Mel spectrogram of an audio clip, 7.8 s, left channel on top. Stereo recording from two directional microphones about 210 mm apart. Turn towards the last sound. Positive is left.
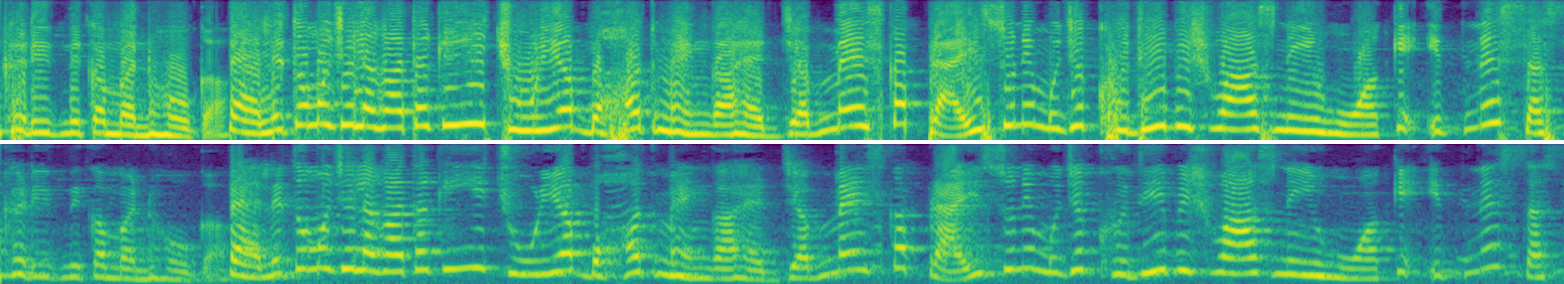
turn(degrees=35)  # may be behind; listen again after turning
